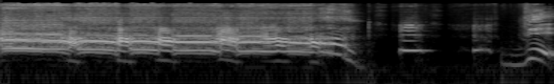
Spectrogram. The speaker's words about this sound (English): you can scream now.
